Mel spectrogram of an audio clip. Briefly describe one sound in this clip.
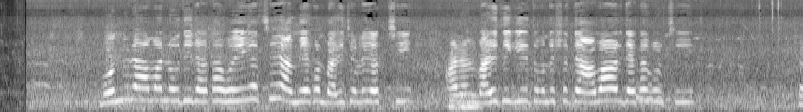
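A young woman talks with animation, close up.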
